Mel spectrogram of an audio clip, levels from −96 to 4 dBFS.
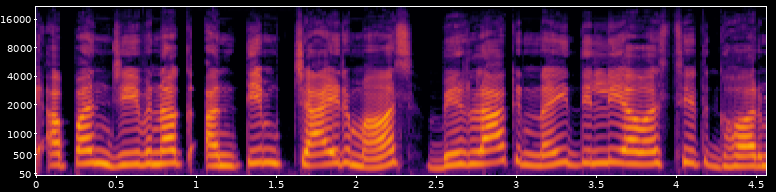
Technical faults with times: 0.00-4.57 gain pumping

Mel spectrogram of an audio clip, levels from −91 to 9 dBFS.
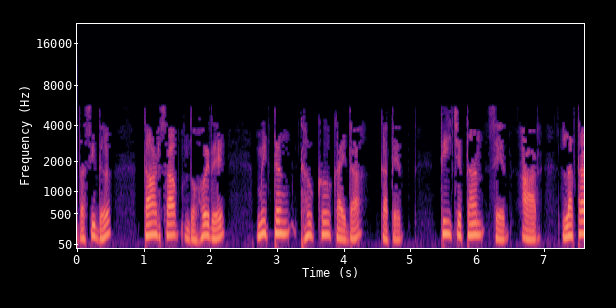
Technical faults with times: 0.00-7.61 MP3 compression
5.83 pre-echo

